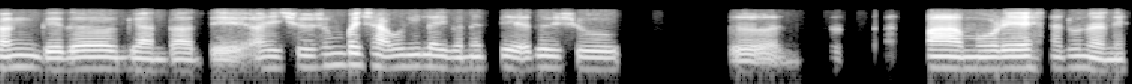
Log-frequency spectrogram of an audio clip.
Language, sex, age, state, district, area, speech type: Manipuri, male, 18-30, Manipur, Kangpokpi, urban, conversation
